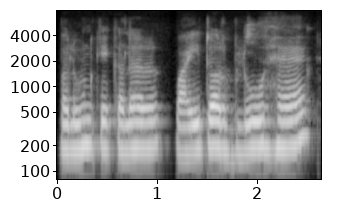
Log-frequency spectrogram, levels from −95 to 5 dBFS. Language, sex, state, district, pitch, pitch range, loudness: Hindi, female, Jharkhand, Ranchi, 190 Hz, 185-195 Hz, -15 LUFS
